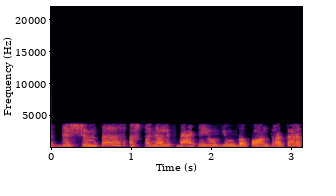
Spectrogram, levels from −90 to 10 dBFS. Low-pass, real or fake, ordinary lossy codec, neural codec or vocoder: 3.6 kHz; real; AAC, 24 kbps; none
